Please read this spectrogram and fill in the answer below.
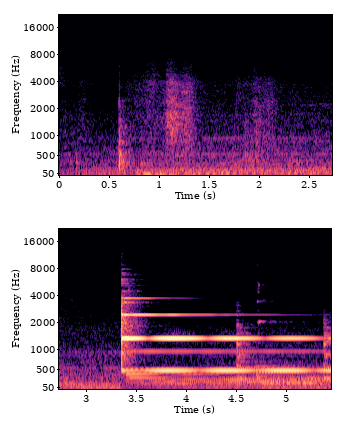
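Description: Singing bowl struck once with a mallet about three seconds in, then ringing on with several steady tones whose loudness swells and fades in a slow wavering pulse. Faint shuffling comes before the strike.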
